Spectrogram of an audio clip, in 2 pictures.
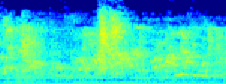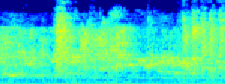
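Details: Budgerigars singing to encourage breeding. A busy, overlapping warble of rasping chirps and high squeaks, with two sharper bursts a few seconds apart.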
